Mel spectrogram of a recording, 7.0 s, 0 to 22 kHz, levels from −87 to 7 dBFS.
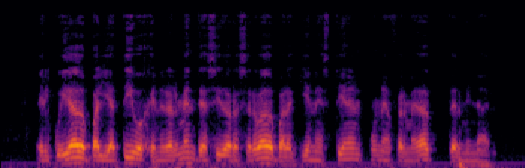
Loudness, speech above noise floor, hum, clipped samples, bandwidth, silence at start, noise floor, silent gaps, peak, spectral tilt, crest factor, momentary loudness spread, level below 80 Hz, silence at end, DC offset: -29 LUFS; 27 dB; none; under 0.1%; 16 kHz; 0.5 s; -56 dBFS; none; -12 dBFS; -6.5 dB/octave; 18 dB; 18 LU; -58 dBFS; 0.45 s; under 0.1%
